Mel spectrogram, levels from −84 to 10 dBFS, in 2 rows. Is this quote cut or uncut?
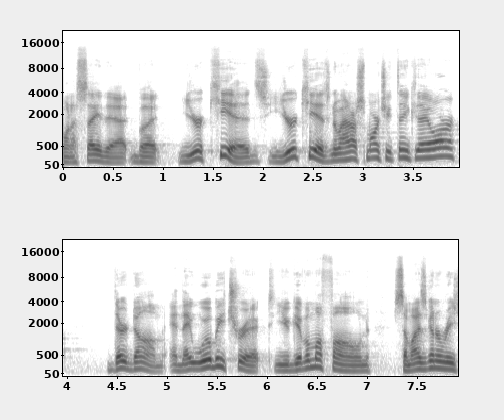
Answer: uncut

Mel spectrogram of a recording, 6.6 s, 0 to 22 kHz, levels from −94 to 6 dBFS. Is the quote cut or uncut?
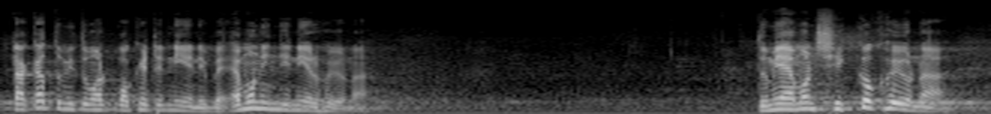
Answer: uncut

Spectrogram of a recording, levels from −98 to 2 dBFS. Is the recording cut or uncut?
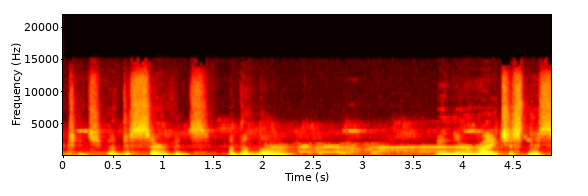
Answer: cut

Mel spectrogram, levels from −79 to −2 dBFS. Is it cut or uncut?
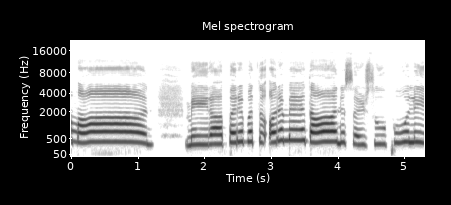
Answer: uncut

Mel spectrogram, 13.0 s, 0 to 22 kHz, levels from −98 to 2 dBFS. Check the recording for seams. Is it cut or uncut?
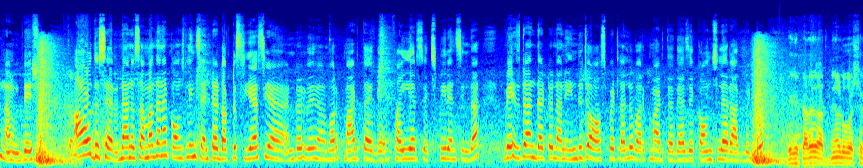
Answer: cut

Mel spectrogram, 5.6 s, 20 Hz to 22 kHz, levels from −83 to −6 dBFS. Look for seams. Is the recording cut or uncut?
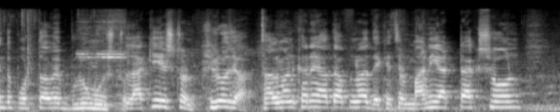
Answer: cut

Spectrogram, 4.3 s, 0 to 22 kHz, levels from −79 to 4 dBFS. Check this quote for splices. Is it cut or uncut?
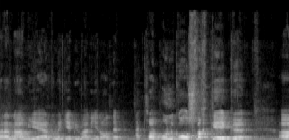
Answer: uncut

